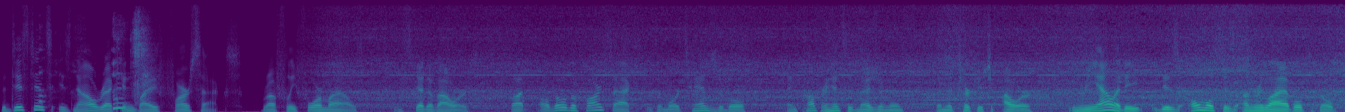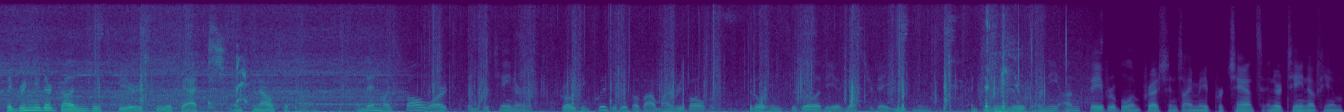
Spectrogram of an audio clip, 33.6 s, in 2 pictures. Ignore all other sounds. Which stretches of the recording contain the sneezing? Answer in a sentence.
The sneezing can be heard from 0.5 to 1.9 s, from 19.2 to 20.0 s and from 29.1 to 30.2 s.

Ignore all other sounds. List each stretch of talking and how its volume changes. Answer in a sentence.
You can hear the talking from 0.0 to 33.5 s, getting louder then quieter.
